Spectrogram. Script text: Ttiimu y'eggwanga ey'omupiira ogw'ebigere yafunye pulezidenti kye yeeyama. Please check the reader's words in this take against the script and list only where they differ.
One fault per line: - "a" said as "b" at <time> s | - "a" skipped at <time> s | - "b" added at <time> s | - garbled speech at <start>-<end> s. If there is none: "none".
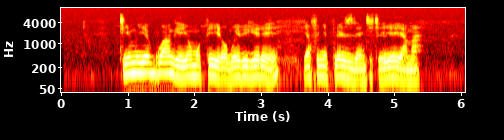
none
